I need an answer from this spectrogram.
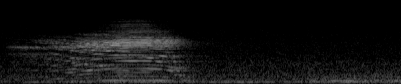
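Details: A red deer stag in the late-summer rut, trying to hold a group of females and drive off other males, gives one hoarse, harmonic bellowing roar of about a second and a half that rises then falls in strength.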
